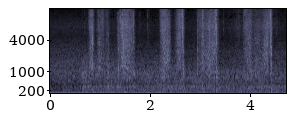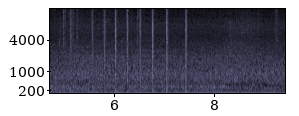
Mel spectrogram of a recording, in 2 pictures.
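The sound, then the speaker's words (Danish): The window shade of an ordinary passenger window on a Ryanair flight sliding open and closed a few times, quick scraping swipes followed by sharp little clicks, over a steady low cabin engine drone. “at man kan ligesom åbne og lukke vinduet. Eller trække for og fra. Ja, det er sådan, det lyder.”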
